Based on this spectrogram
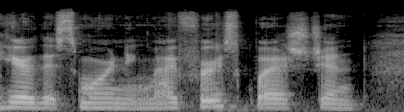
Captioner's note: speaking French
